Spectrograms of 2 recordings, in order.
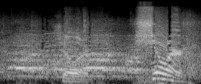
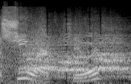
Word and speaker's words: Sheeler: Schiller. No, Sheeler. Oh. Sheeler.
